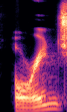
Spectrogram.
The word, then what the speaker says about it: orange: is not correct first we need to sound or or like Flor and more Orin ore juice orange juice we need another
